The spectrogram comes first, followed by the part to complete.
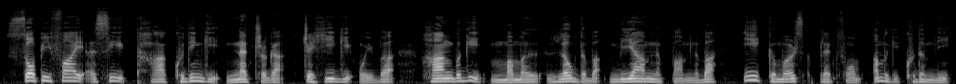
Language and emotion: Manipuri, neutral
